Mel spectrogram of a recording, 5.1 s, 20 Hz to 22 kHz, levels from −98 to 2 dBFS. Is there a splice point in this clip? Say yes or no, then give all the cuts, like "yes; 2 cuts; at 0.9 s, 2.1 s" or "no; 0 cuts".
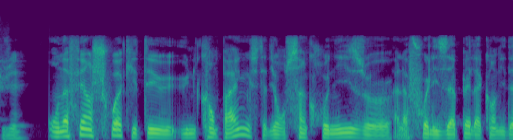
no; 0 cuts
